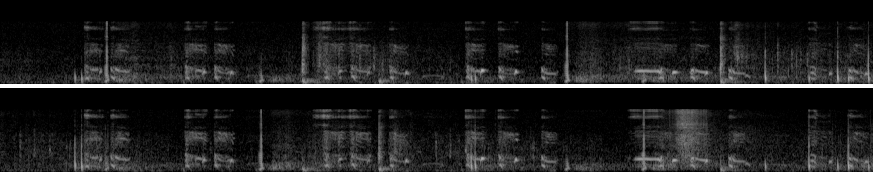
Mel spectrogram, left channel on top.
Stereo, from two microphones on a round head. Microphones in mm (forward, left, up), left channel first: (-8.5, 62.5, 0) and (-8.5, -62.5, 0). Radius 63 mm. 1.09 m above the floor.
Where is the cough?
25° right (ahead or behind).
